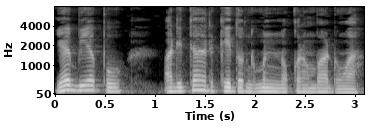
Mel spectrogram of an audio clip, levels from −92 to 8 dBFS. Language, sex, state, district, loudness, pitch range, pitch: Garo, male, Meghalaya, North Garo Hills, -17 LUFS, 115-135 Hz, 130 Hz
